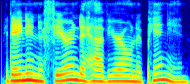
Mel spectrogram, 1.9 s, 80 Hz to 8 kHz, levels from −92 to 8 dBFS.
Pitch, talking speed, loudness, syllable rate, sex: 200 Hz, 250 wpm, -14 LUFS, 7.2 syllables/s, female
